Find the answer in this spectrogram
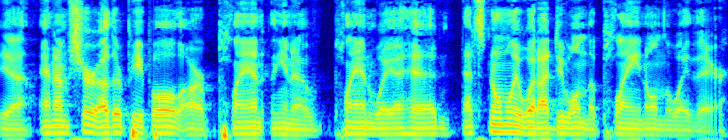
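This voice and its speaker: A man with a very deep, low pitch and a Southern US accent, fairly quick delivery, fairly even intonation, and hardly any pauses. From US South, Georgia. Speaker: pharmacy professor. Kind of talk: casual chat. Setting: convention center, in person.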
